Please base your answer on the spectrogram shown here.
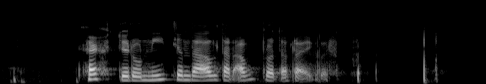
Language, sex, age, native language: Icelandic, female, 20-29, Icelandic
